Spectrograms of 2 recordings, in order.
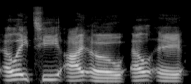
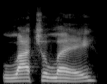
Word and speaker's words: Latiolais: Let's get to this Friday's disappearance, the disappearance of Jake Latiolais, and that is how you pronounce his last name. His last name is Latiolais. Jake Latiolais.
